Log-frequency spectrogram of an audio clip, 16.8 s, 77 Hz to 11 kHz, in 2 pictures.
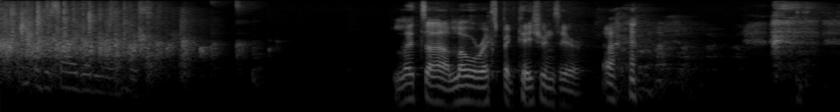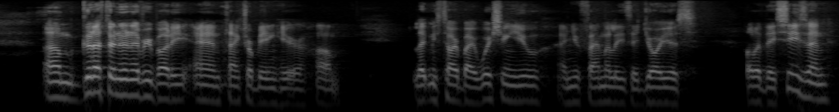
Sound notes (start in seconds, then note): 6.0 laughter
